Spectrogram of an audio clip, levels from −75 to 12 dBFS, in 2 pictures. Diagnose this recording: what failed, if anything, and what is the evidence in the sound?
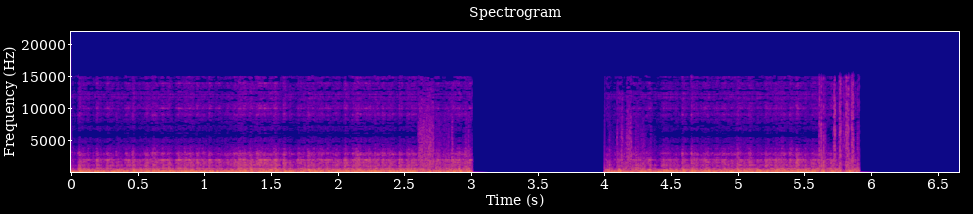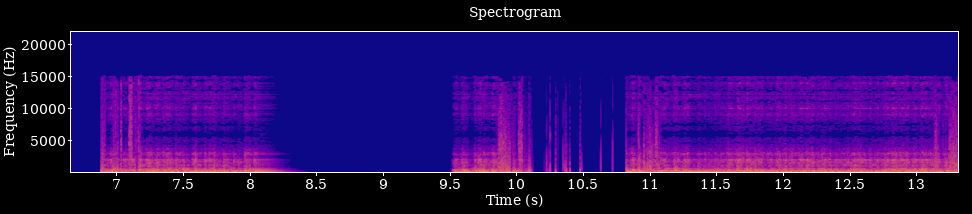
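Intermittent contact in the analogue wiring: the sound cuts out at 2.60–4.38 s, 5.61–7.18 s, 9.86–11.07 s and from 13.13 s to the end, with the line open for roughly 0.7–1.0 s each time. Crackle marks each break and faint hiss fills it. Unlike a network stall, the audio during the break is simply lost.

Call audio freeze at 8.07–9.54 s: the last sound is stretched into a fading buzz or hiss, then about 1.06 s of silence. Playback resumes exactly where it stopped, so nothing is lost but everything after runs 1.45 s late. This likely comes from the jitter buffer running empty on the network path. The fading fill and the absence of any lost audio distinguish it from the contact faults.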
